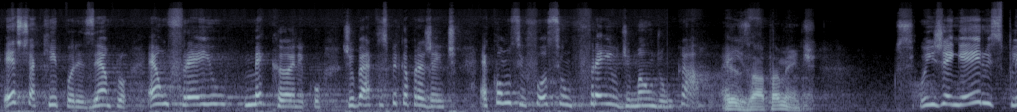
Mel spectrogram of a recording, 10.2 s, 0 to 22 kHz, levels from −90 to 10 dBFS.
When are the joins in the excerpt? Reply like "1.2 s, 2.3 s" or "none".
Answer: 9.1 s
